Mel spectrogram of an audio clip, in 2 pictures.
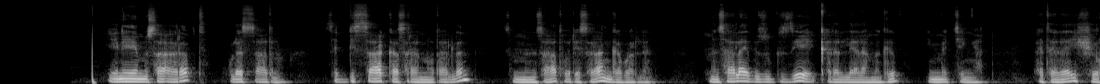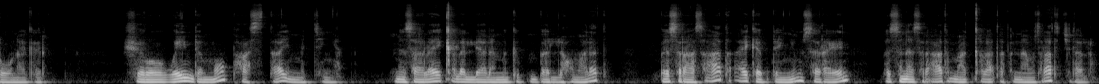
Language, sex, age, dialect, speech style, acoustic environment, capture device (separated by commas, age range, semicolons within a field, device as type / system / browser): Amharic, male, 25-34, Ethiopia - Addis Ababa, happy, silence; nature, mobile / Linux / Chrome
